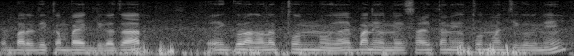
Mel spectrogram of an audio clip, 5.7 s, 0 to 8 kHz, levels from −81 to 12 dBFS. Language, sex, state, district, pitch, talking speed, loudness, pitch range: Chakma, male, Tripura, Dhalai, 115 Hz, 165 wpm, -19 LUFS, 110-120 Hz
